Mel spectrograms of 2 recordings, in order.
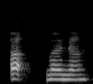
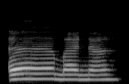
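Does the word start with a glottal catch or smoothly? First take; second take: glottal catch; smoothly. First: The opening vowel is broken by a glottal catch. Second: The opening vowel flows smoothly without a catch. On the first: "kan bunyi macam sangkut" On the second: "kan lembut"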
